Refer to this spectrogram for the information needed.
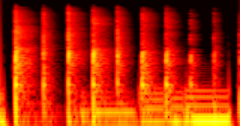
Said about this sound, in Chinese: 很庆幸是我在天后宫还可以看到雪龙海南味馆在这方面还是比较用心的，给他一个掌声。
